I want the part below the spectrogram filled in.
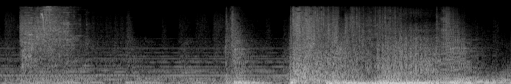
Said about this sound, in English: Oh shit, rocket launcher!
